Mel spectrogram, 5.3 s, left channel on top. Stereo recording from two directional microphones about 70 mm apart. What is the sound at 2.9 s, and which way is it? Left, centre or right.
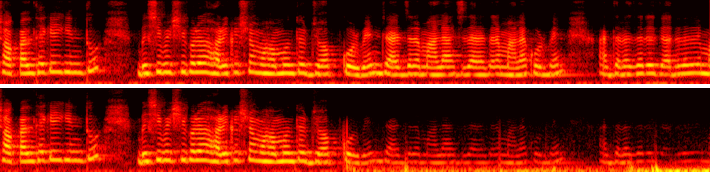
A woman's voice, left.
